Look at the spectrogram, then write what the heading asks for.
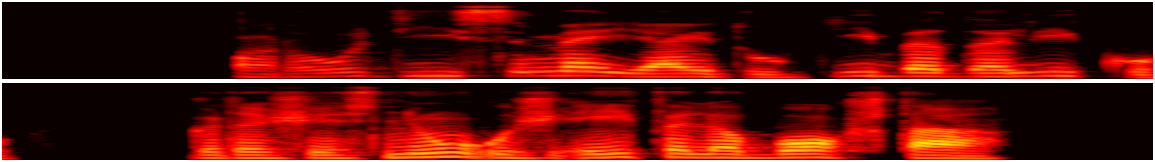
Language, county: Lithuanian, Klaipėda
